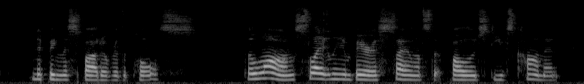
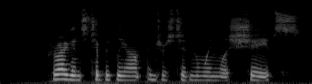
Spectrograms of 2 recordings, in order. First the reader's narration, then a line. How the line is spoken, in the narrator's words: Tony muttered, eyes lowered and blush growing dark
